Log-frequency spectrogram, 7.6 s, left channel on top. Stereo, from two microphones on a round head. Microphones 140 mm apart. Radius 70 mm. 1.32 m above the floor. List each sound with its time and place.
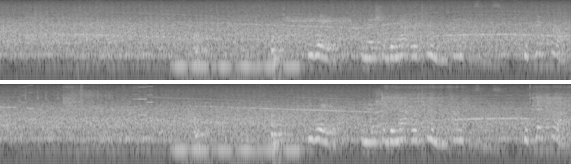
2.3 s footsteps: 5° left (ahead or behind), 7 m; by 4.0 s 10° right (ahead or behind), 7 m
4.1 s a woman speaking: 5° left (ahead or behind), 1.9 m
